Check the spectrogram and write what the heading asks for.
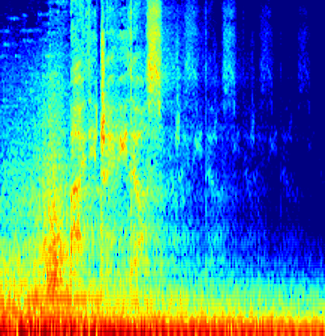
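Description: Logo intro sting: a deep low rumble that fades slowly, with a whispered voice over it from about half a second to two and a half seconds in.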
